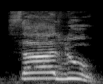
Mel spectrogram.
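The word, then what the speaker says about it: salut: morning बोनजो दूसरा है सालु सा लु मतलब यानी हाय सालु मतलब यानी हाय सालु सालु कितना आसान है सालु यहां पर टी जो है ना वो साइलेंट है फिर आगे बॉस बोस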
